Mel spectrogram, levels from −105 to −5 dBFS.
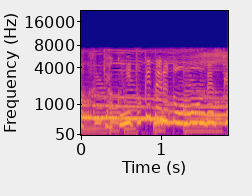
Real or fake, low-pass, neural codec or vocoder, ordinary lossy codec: real; 7.2 kHz; none; none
